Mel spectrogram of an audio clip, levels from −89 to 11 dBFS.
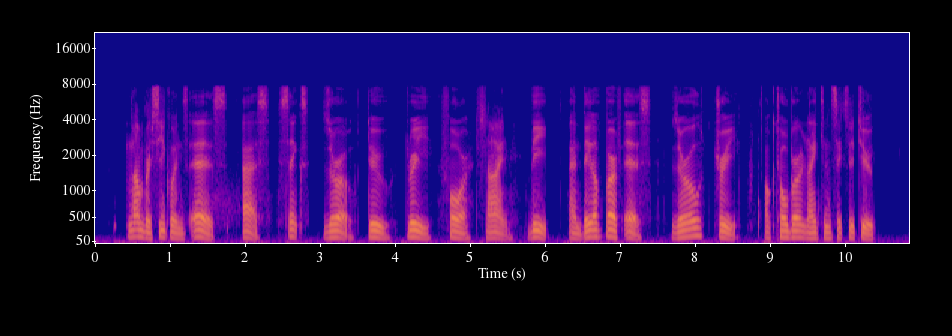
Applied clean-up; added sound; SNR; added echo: neural diffusion model UNIVERSE++.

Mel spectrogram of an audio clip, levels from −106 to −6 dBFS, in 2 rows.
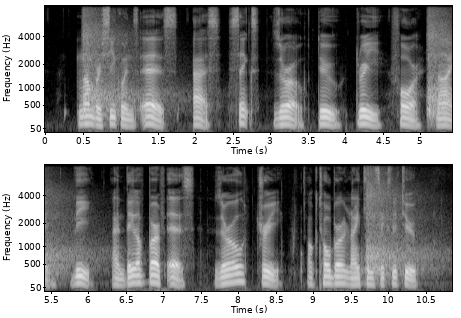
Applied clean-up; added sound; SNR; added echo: none; Clapping; 16 dB; none.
